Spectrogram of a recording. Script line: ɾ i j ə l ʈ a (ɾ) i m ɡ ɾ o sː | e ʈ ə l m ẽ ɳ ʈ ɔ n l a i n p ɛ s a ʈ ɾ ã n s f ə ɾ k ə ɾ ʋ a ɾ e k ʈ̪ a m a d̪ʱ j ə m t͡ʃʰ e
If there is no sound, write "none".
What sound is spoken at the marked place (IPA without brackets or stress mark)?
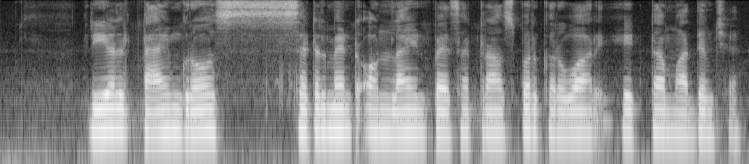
none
